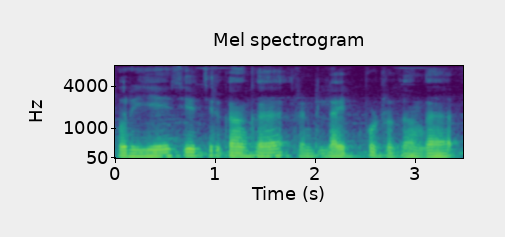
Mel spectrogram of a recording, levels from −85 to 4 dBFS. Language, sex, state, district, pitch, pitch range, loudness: Tamil, male, Tamil Nadu, Kanyakumari, 100 Hz, 95-100 Hz, -17 LUFS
